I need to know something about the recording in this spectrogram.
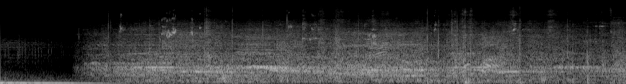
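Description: Basketballs bouncing on the court in a large echoing hall, irregular thuds starting about a second in, with voices in the background.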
